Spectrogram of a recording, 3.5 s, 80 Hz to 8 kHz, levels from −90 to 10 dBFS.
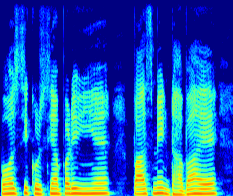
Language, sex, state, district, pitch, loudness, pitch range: Hindi, female, Uttar Pradesh, Lalitpur, 195 Hz, -15 LUFS, 190-200 Hz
